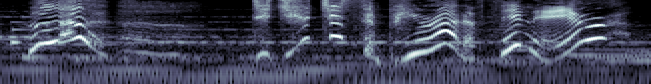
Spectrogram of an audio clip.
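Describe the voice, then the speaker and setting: A very high, squeaky little fairy, cheeky and childlike. The voice swoops wildly with excitable, boastful energy, in anime game style, over prominent music. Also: female voice, unhurried, exaggerated voice. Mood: startled, indignant. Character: tiny childlike floating fairy companion, cheeky and indignant.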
